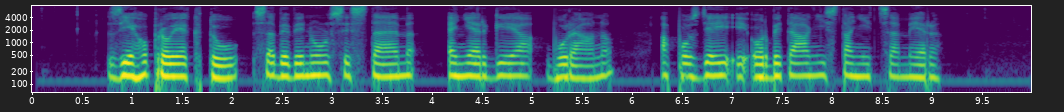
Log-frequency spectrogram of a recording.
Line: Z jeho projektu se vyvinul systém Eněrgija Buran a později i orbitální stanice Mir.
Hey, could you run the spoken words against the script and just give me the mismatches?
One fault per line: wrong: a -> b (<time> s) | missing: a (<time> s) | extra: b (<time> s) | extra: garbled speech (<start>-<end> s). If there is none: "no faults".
no faults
